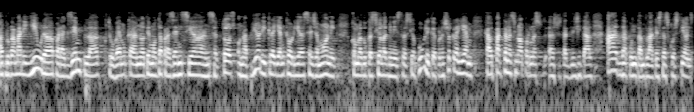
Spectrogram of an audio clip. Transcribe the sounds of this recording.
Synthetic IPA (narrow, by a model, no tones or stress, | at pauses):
əlˠpɾuɣɾamaɾiʎiwɾəpəɾəɡzemplət̪ɾuβɛmkənot̪emɔlˠt̪əpɾəzɛnsiəːnsək̚t̪ozonəpɾiɔɾikɾəjɛmkəwɾiəðəseɾʒəmɔnik | kːɔmləðukəsioləd̪̚minist̪ɾəsiopuβlikəpəɾoʃɔkɾəjɛmkəːlˠpak̚t̪ənəsiunalˠpəɾləəsuiət̪at̪̚d̪iʒit̪alˠad̪əkunt̪əmplaːkɛst̪əskwəst̪ions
